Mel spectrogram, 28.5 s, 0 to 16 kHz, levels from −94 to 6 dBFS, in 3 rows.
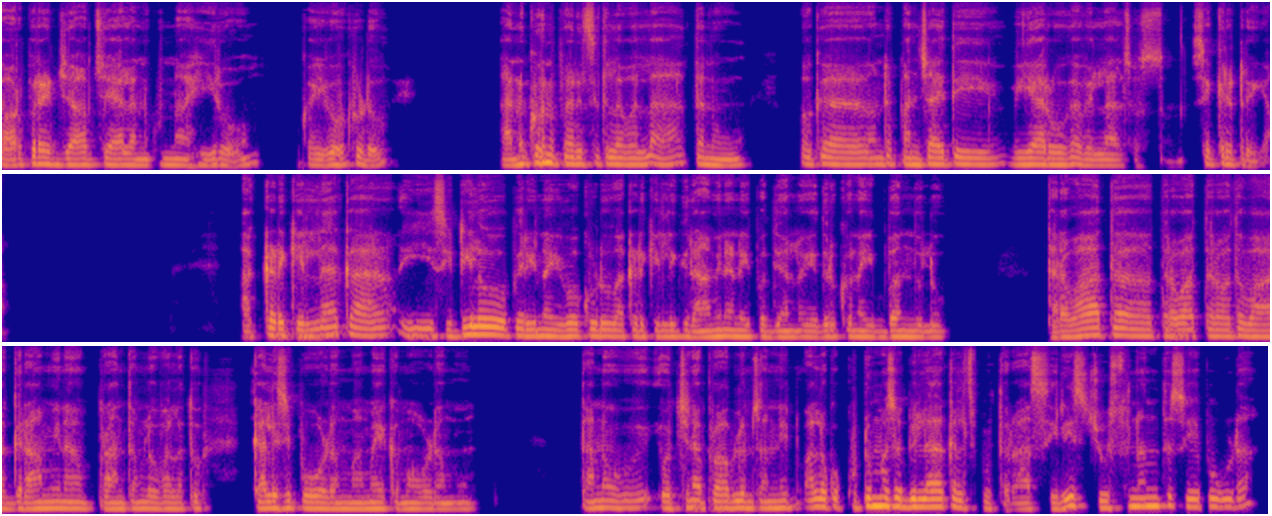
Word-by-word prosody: Corporate 130 +3 +1
job 130 0 0
చేయాలనుకున్న 125 0 -2 0.2
hero, 120 0 -4 0.5
ఒక - - -16
యువకుడు, 130 -2 -2 1.0
అనుకోని 165 +7 +3
పరిస్థితుల 145 0 +2
వల్ల 135 +4 -1 0.3
తను 135 -3 0 0.7
ఒక 145 +3 -4 0.4
అంటే 140 +2 -2
పంచాయతీ 140 +1 +2 0.4
వీఆర్‌ఓ‌గా 135 0 +1
వెళ్ళాల్సి 120 0 -3
ఒస్తుంది. 200 +1 -3 0.2
సెక్రట్రిగా. 130 -7 -4 1.8
అక్కడికెళ్ళాక 155 +3 +2 0.5
ఈ - - -3 0.2
సిటీలో 170 +6 +5 0.2
పెరిగిన 145 -1 +1
యువకుడు 140 +1 0
అక్కడికెళ్ళి 130 0 -3
గ్రామీణ 130 +2 +1
నేపథ్యంలో 130 -1 -3
ఎదుర్కొన్న 130 +1 -3
ఇబ్బందులు, 125 0 -2 0.9
తరవాత, 145 +8 +1 0.4
తర్వాత, 140 0 -1
తర్వాత 140 0 -2
వా 130 - 0 0.2
గ్రామీణ 135 +1 +1 0.2
ప్రాంతంలో 130 +1 -2
వాళ్ళతో 130 +2 -4 0.4
కలిసిపోవడం, 135 -2 +2
మమేకం 130 0 -1
అవ్వడము, 125 0 -4 0.9
తనూవి 150 +2 -2 0.2
వచ్చిన 140 +4 +1
ప్రాబ్లమ్స్ 145 0 +1
అన్నిటి 145 +1 -1
వాళ్ళు 170 +1 +3
ఒక 175 - -3
కుటుంబ 185 +5 +8
సభ్యుల్లా 170 0 +6
కలిసిపోతారు. 140 -5 -4
ఆ - - -3
సిరీస్ 180 +9 +3
చూస్తున్నంత 180 +6 +2
సేపు 170 +1 0
గూడా 170 +3 -4
135 Hz, 105 wpm, -26 LUFS, 130-150 Hz, 1.8 s, కుటుంబ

